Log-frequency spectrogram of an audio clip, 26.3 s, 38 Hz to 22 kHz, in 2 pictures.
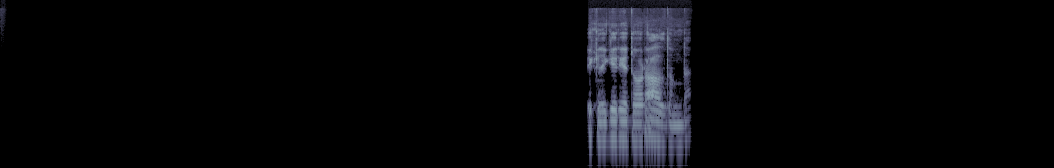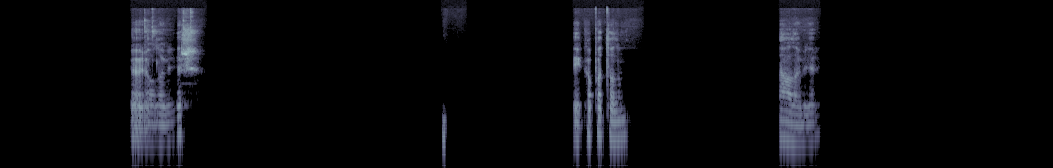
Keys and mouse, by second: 0.6 click, 3.6 click, 7.0 click, 14.9 right click, 15.9 click, 19.9 click, 22.2 click.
